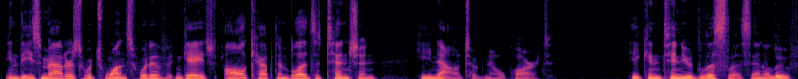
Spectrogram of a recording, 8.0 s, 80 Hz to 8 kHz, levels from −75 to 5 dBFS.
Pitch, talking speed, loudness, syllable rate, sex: 140 Hz, 165 wpm, -19 LUFS, 4.9 syllables/s, male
